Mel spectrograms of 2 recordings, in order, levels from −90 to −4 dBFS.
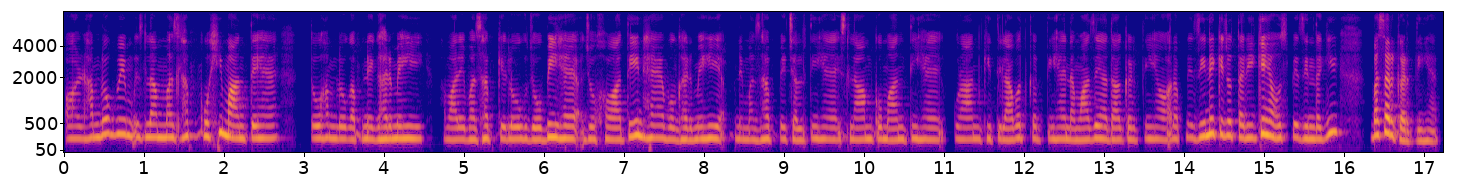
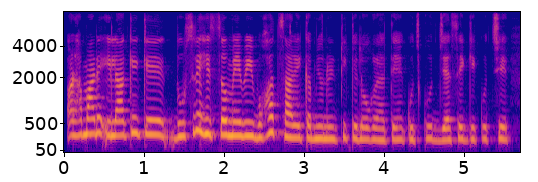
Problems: none marked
